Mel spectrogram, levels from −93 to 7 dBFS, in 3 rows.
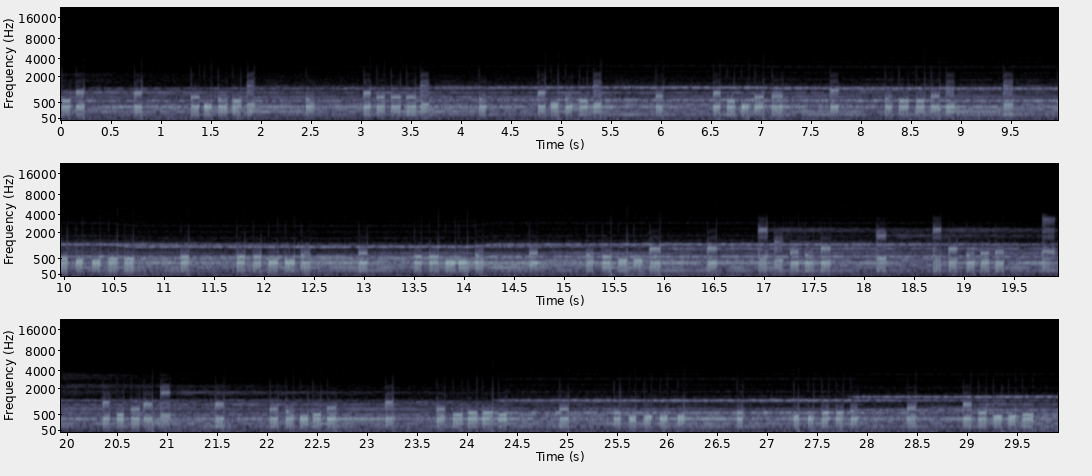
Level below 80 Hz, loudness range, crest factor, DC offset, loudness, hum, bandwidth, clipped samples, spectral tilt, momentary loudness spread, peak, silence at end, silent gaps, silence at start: -64 dBFS; 3 LU; 16 dB; under 0.1%; -38 LUFS; none; 3.8 kHz; under 0.1%; -9.5 dB/octave; 9 LU; -22 dBFS; 0 s; none; 0 s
